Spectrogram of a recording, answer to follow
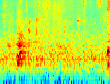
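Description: Near silence: a faint hiss with a few soft clicks and rustles from plastic-gloved hands working a knife into a sardine.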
